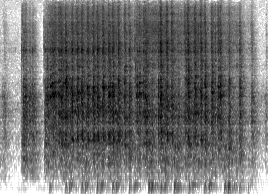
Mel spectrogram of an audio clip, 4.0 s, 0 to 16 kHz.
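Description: A Honda CB360 motorcycle with a carburetor fuel problem cranks briefly, then catches and runs with loud, uneven, rapid chuffing firing pulses at close range.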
